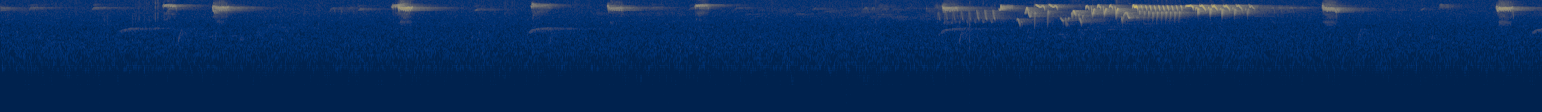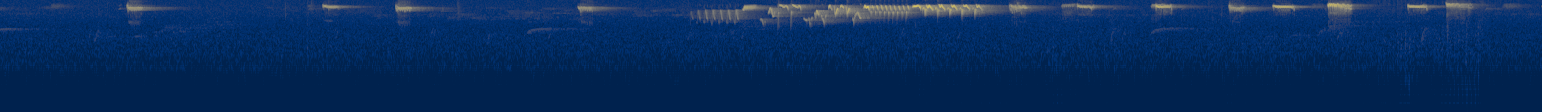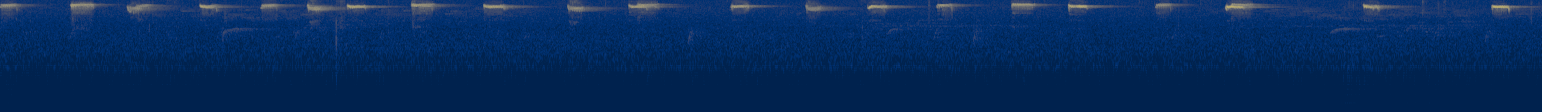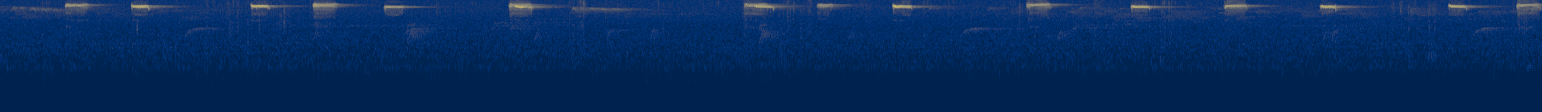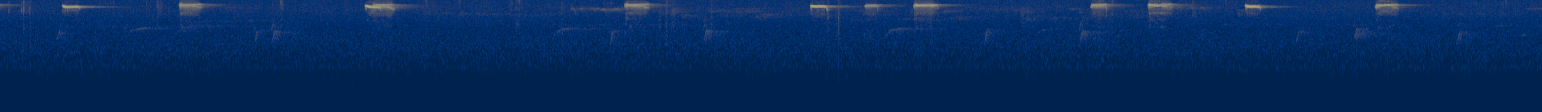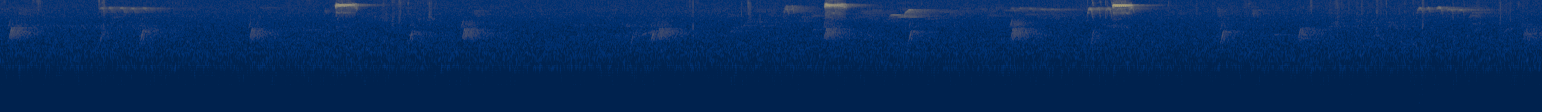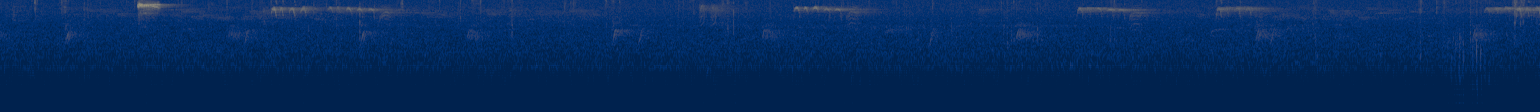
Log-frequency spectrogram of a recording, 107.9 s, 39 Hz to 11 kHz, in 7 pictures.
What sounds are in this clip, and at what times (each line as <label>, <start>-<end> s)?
Swainson's Thrush call, 0-2 s
unidentified bird chip note, 0-2 s
Cedar Waxwing call, 0-10 s
Chestnut-backed Chickadee call, 2-4 s
Swainson's Thrush call, 4-6 s
Chestnut-backed Chickadee call, 8-10 s
Swainson's Thrush call, 8-10 s
Pacific Wren song, 8-14 s
Swainson's Thrush call, 12-16 s
Cedar Waxwing call, 12-22 s
Chestnut-backed Chickadee call, 14-16 s
Swainson's Thrush song, 16-18 s
Swainson's Thrush call, 20-22 s
Swainson's Thrush song, 22-24 s
Pacific Wren song, 22-26 s
Cedar Waxwing call, 24-76 s
Swainson's Thrush call, 26-28 s
Swainson's Thrush song, 28-30 s
Swainson's Thrush call, 32-34 s
Swainson's Thrush call, 36-42 s
Swainson's Thrush call, 44-46 s
Chestnut-backed Chickadee call, 46-48 s
Swainson's Thrush call, 48-108 s
Chestnut-backed Chickadee call, 52-54 s
Swainson's Thrush song, 56-58 s
Chestnut-backed Chickadee call, 66-68 s
Chestnut-backed Chickadee call, 78-80 s
Cedar Waxwing call, 80-82 s
Cedar Waxwing call, 84-86 s
Chestnut-backed Chickadee call, 84-92 s
Pacific-slope Flycatcher call, 86-88 s
Cedar Waxwing call, 88-90 s
Cedar Waxwing call, 92-96 s
Chestnut-backed Chickadee call, 94-108 s
bird wingbeats, 106-108 s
